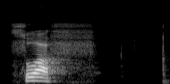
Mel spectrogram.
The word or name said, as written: soif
